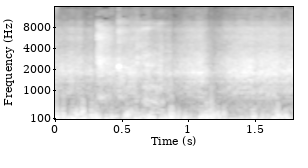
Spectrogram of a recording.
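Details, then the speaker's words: Old-style KDK wall fan after capacitor replacement, running on speed 1: low, soft whir with even airy rush and no rattle or buzz; smooth and quiet, the noise is gone. "Ayos na tong si KDK. Wala lang sabitan dahil wall fan. Number 1. Wala nang ingay. Oh, suabe na."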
